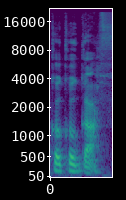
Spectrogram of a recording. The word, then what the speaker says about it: Coco Gauff: He makes this post about tennis, about Coco Gauff, right?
